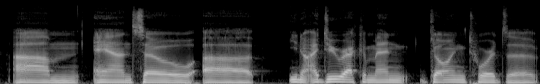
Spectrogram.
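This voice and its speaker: A man's very deep, low voice with fairly even intonation, in a very clean recording with a silent background. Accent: American. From US South, North Carolina. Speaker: podcast host, audio engineer. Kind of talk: casual chat.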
